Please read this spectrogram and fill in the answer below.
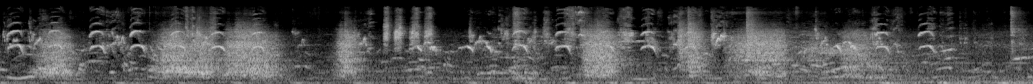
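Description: Flock of budgerigars chirping and chattering: many quick rising-and-falling chirps overlapping, mixed with harsher squawks.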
